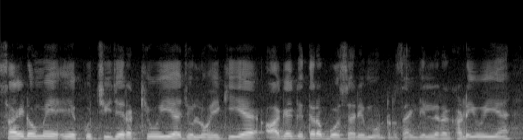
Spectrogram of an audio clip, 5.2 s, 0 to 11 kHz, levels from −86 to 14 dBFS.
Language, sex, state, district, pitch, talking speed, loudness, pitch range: Hindi, male, Uttar Pradesh, Shamli, 150 Hz, 240 wpm, -16 LUFS, 145-160 Hz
